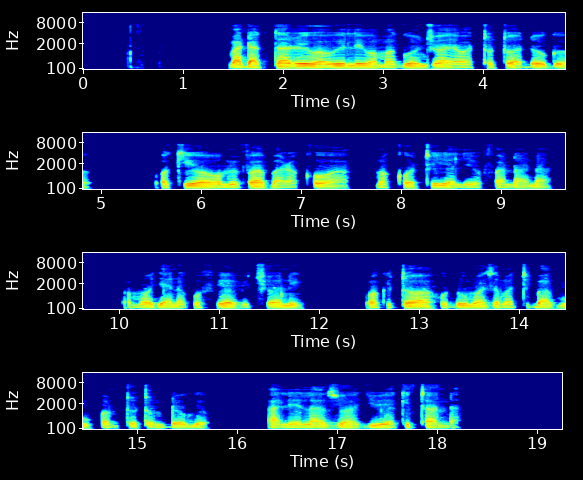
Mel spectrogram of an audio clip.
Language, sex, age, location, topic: Swahili, male, 25-35, Dar es Salaam, health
